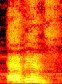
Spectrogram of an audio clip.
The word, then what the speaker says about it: abeyance: Anyway, अगला word देखो, लिखो ABEYANCE, एबियंस, ABEYANCE, ABEYANCE।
